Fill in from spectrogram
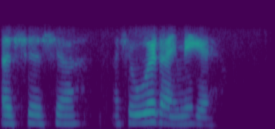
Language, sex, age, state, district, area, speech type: Dogri, female, 30-45, Jammu and Kashmir, Udhampur, urban, conversation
